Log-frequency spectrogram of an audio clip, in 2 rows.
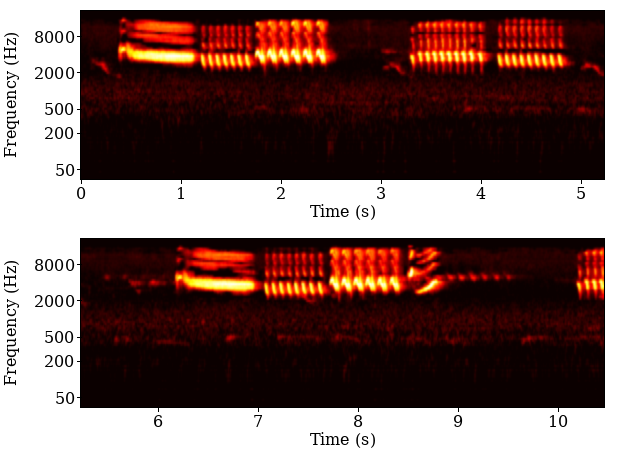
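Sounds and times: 
European greenfinch Chloris chloris song with trills: 0.0 - 10.4.

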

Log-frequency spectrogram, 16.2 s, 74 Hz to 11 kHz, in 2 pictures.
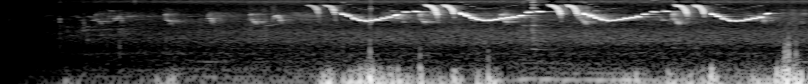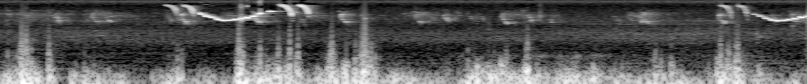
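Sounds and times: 
Eurasian blue tit calls: 0.6 - 11.4, 15.3 - 16.1
heavy low rumble: 1.5 - 16.1.

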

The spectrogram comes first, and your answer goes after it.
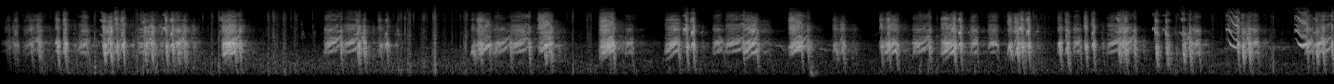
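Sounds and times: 
Eurasian magpie Pica pica chattering loudly: 0.1 - 13.3.

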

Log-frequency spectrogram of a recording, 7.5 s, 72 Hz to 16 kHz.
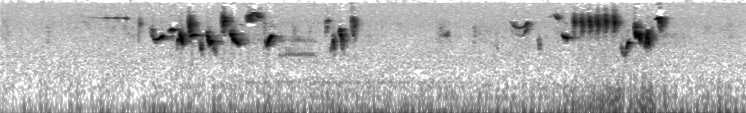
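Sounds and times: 
faint low rumble: 0.0 - 7.4
common nightingale Luscinia megarhynchos singing chirps, whistles and rattles: 0.7 - 7.4.

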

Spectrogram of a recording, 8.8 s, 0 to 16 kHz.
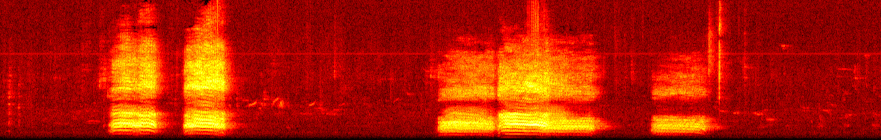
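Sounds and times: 
Carrion crow Corvus corone giving harsh grating caws: 1.1 - 2.4, 4.4 - 7.2.

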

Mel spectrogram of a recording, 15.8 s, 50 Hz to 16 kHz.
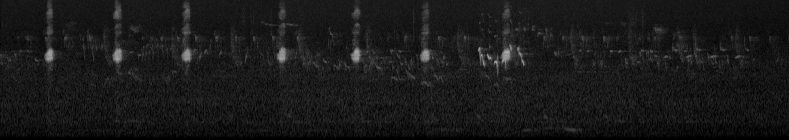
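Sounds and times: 
Common chaffinch Fringilla coelebs calling: 0.9 - 1.3, 2.2 - 4.8, 5.5 - 13.0
faint bird chatter: 0.9 - 14.0.

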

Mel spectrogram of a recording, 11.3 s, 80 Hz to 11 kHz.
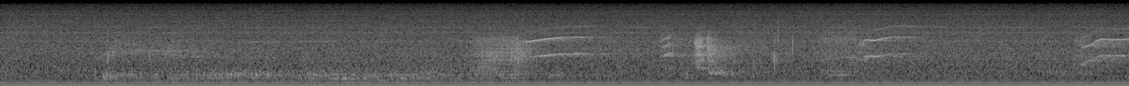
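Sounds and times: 
constant hiss and low hum: 0.0 - 11.2
killer whale pulsed call bursts underwater recorded with a hydrophone: 4.7 - 7.4, 8.2 - 9.3, 10.8 - 11.2
killer whale whistle-like call underwater recorded with a hydrophone: 5.0 - 6.0, 10.8 - 11.2.

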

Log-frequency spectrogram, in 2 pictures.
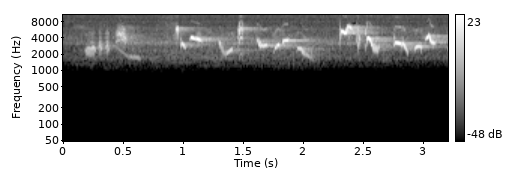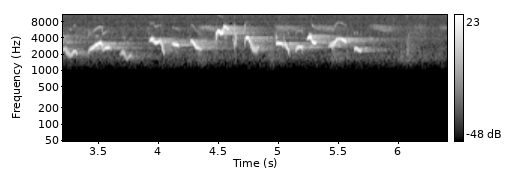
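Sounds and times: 
Eurasian blackcap Sylvia atricapilla singing a rapid varied warble: 0.2 - 6.3.

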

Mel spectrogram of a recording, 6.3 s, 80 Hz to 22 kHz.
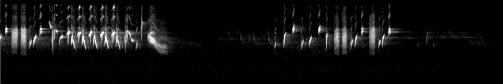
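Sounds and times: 
European goldfinch Carduelis carduelis twittering: 0.0 - 2.1, 3.4 - 5.0.

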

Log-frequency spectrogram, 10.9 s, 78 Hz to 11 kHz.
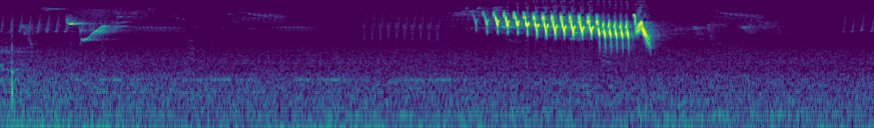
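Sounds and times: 
common chaffinch (Fringilla coelebs) song: 0.0 - 10.9.

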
